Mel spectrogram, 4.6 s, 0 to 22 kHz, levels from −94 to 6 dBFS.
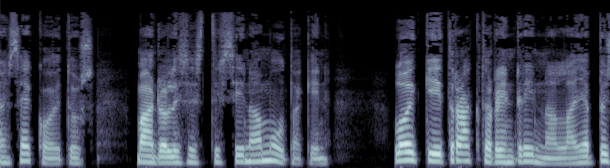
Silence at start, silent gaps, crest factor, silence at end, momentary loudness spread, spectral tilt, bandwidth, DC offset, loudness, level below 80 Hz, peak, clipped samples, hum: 0 s; none; 18 dB; 0 s; 15 LU; -6 dB/octave; 16.5 kHz; under 0.1%; -19 LUFS; -64 dBFS; -2 dBFS; under 0.1%; none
